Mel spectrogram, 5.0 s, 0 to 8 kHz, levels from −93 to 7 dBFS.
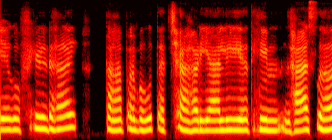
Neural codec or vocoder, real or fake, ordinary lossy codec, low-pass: codec, 16 kHz, 4 kbps, FunCodec, trained on LibriTTS, 50 frames a second; fake; none; none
